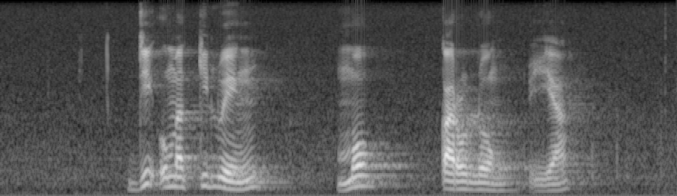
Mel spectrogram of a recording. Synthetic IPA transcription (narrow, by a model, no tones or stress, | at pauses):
diʔʊmakʼilweŋ̩ | mo | kʼaɾʊloŋ̩ja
